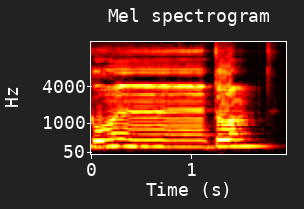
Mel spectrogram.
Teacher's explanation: dibaca dengung ikhfa haqiki ya disamarkan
